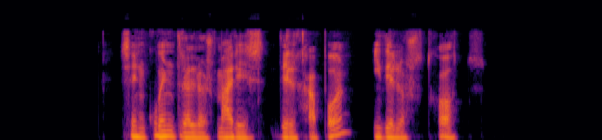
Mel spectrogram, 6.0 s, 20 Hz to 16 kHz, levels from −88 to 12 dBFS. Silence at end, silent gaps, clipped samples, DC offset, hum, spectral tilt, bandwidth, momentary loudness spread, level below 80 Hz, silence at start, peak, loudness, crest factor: 1.25 s; 3.68-3.72 s; under 0.1%; under 0.1%; none; -5 dB/octave; 7.2 kHz; 7 LU; -52 dBFS; 1.2 s; 0 dBFS; -21 LUFS; 22 dB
